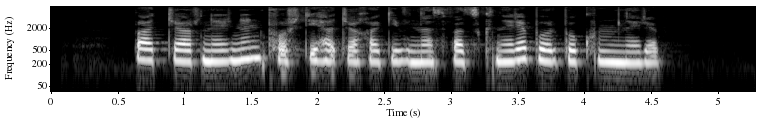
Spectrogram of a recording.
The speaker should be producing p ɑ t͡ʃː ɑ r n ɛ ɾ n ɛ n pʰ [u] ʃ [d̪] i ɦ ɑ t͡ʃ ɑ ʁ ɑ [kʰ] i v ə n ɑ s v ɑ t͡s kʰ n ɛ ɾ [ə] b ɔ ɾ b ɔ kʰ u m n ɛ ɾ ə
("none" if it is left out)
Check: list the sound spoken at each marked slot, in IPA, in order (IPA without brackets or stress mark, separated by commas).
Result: ɔ, t̪, k, ə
